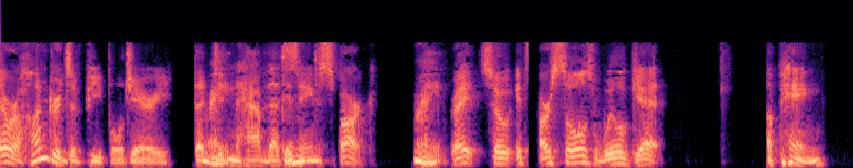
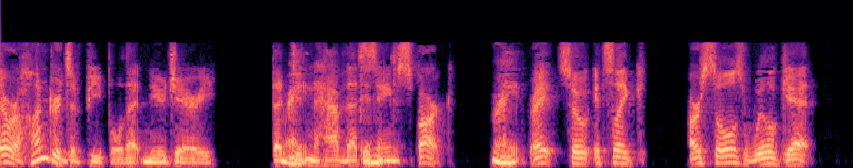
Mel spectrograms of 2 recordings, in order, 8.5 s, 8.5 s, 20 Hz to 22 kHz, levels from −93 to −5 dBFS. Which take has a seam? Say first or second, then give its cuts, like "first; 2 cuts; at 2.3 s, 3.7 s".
first; 3 cuts; at 1.2 s, 1.8 s, 5.3 s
